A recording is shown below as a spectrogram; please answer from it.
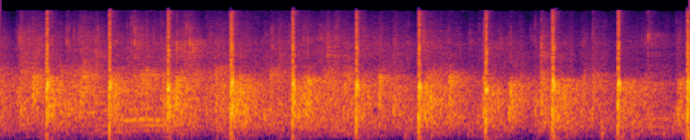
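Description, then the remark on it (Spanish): An audience applauds for the Lord, many hands clapping together in a steady, even rhythm of about three claps per second over a dense wash of scattered clapping and crowd noise. “¿No merece que le demos un aplauso al Señor por eso?”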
